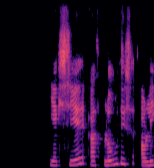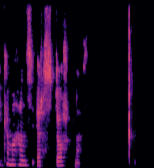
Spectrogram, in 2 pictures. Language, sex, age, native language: Icelandic, female, 30-39, German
